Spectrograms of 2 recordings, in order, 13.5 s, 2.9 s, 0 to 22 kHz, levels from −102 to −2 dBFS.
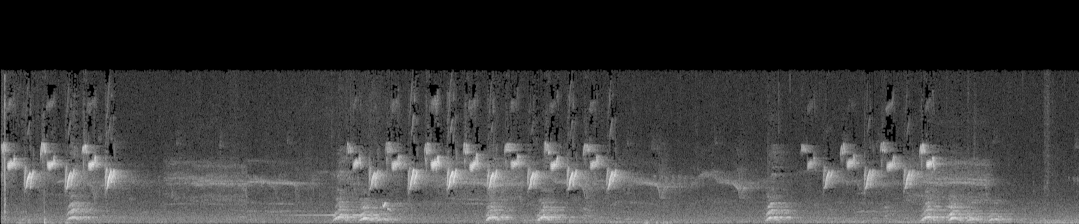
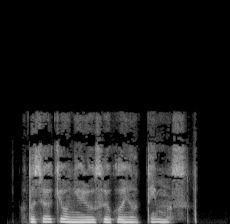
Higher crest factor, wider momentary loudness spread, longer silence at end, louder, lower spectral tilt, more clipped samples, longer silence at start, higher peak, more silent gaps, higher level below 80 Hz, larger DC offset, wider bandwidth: about the same, 20 dB vs 16 dB; first, 23 LU vs 11 LU; second, 0 s vs 0.4 s; first, -21 LUFS vs -27 LUFS; second, 0.5 dB/octave vs -3 dB/octave; neither; second, 0 s vs 0.35 s; first, -6 dBFS vs -12 dBFS; neither; first, -70 dBFS vs -80 dBFS; neither; first, 15.5 kHz vs 11.5 kHz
